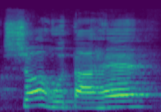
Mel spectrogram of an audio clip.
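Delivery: स होता है drawn out very slowly; slow, stressed स होता है; emphatic s. Shown as a demonstration. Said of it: "बहुत इंपॉर्टेंट". (स होता है पर ज़ोर, बहुत धीरे)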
